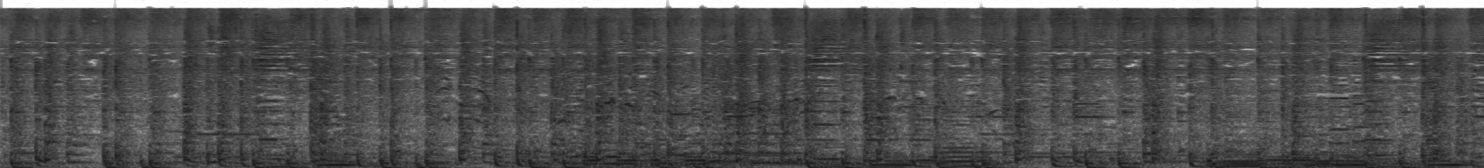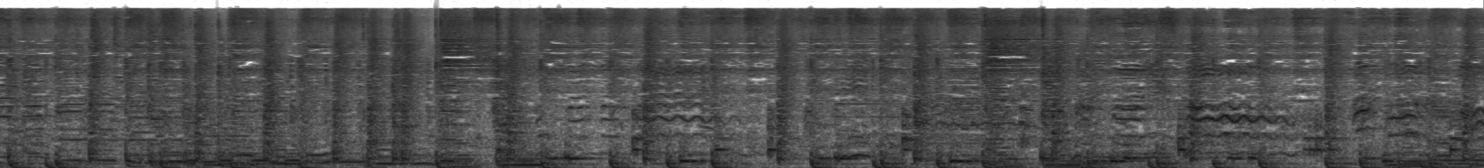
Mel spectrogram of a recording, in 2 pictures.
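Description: Live go-go band playing: a drum kit keeps a steady, driving beat with rimshots, under electric guitar and a singing voice.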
